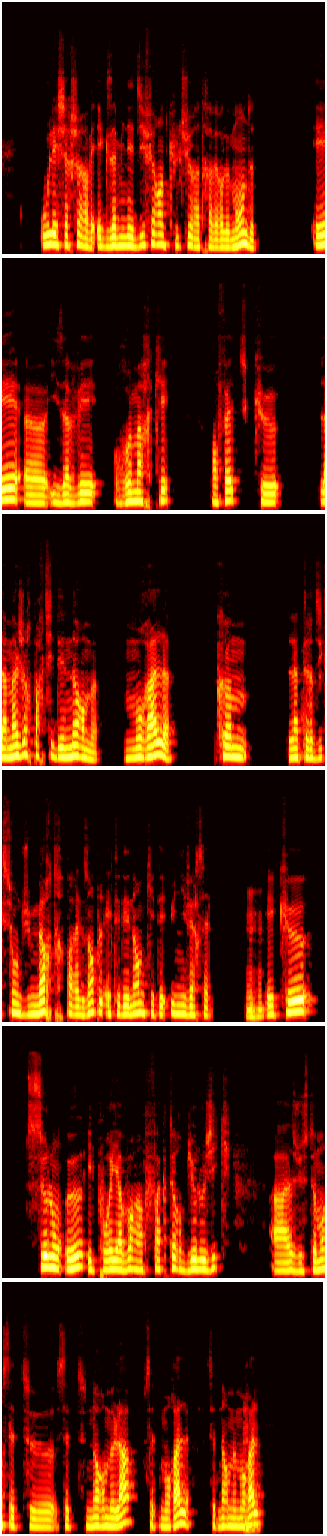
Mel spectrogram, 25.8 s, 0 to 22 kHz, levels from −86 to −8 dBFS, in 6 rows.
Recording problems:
muffled; very; fading above 3 kHz

